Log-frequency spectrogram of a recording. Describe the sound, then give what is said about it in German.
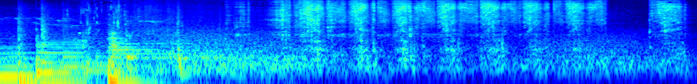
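Repeated gritty scraping strokes of an old kitchen knife with a narrowed blade drawn across a well-worn whetstone in a workshop, fairly loud, in a steady back-and-forth rhythm after a brief low tonal hum at the start. “Er wetzt ein altes Küchenmesser.”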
